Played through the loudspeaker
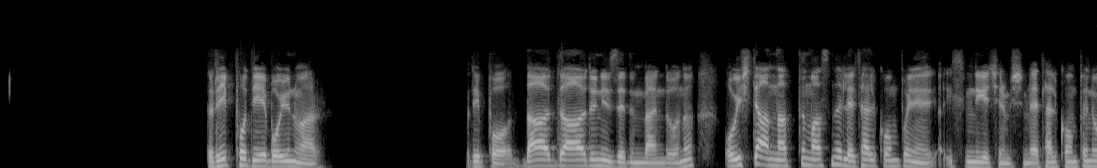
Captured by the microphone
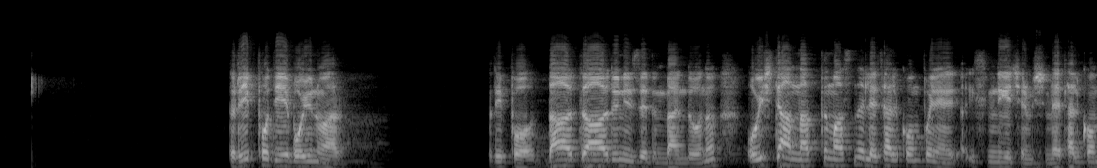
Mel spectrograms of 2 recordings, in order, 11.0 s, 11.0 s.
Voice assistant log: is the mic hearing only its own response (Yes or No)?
Yes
